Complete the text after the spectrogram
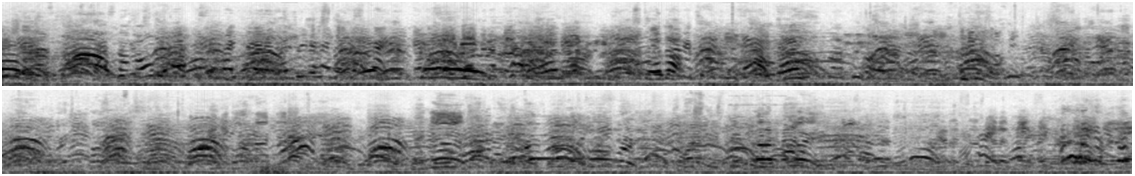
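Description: A crowd of men and women shout and yell loudly all around, close by.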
